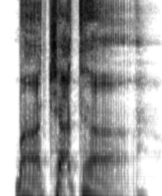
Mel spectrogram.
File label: bachata dj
